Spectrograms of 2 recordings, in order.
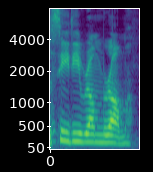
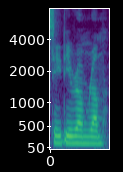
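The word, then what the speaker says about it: CD-ROM²: example it's called a CD ROM ROM there you go um I don't know why it's spelled CD ROM squared but it's pronounced CD ROM ROM very weird and um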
